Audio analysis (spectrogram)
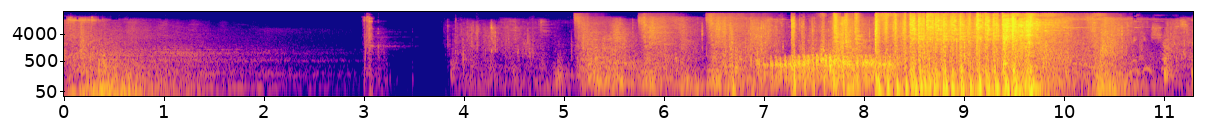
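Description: Rapid bursts of video game gunfire in a competitive shooter, starting sparse then building into a loud, dense fusillade of automatic shots with thuds and footsteps, no talk over it.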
